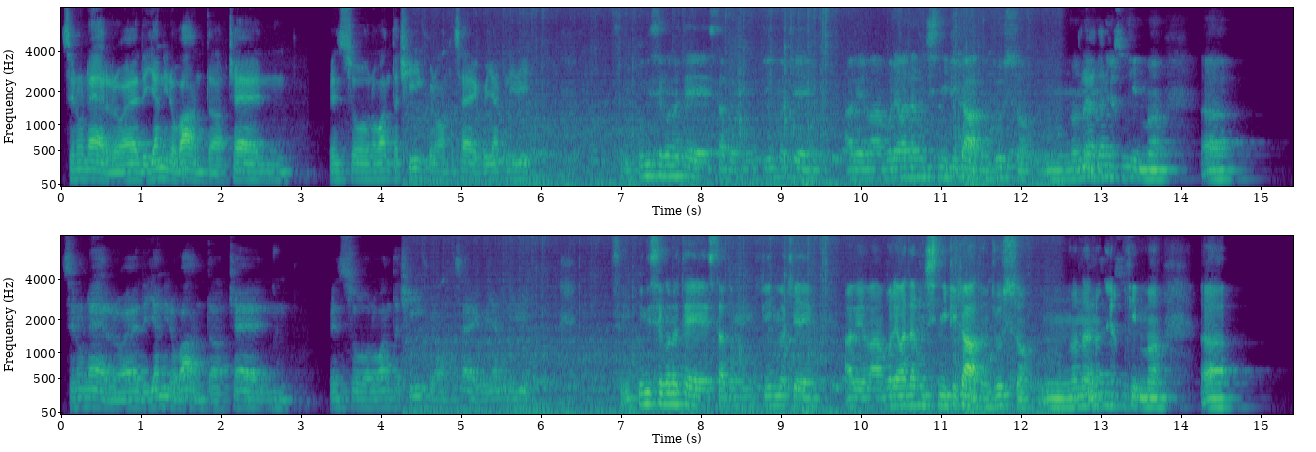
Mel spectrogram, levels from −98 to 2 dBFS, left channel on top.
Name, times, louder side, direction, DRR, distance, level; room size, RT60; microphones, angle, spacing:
voice 1, 0.0-2.8 3.4-5.9 12.7-13.4, left 4 dB, 70° left, 0.4 m, -36 dB
sound 1, 4.2-12.5, equal, ahead, 0.4 m, -44 dB
voice 2, 7.0-9.5 9.8-14.5, right 5 dB, 60° right, 0.4 m, -33 dB
4.2 x 3.0 x 3.7 m
head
